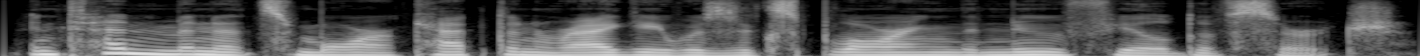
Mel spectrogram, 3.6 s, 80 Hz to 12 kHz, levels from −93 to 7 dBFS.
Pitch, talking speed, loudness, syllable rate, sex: 165 Hz, 220 wpm, -15 LUFS, 5.5 syllables/s, female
